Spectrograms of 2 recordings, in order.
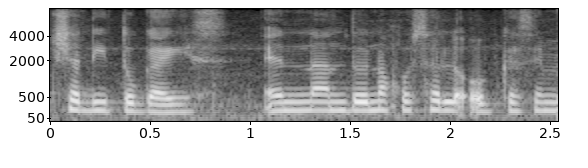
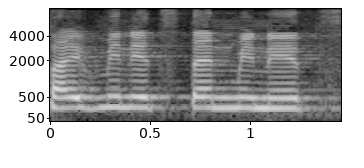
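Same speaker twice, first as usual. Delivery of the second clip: ordinary talk, nothing marked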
